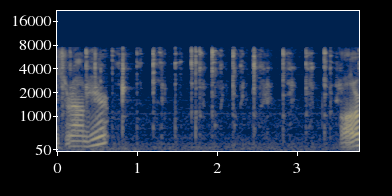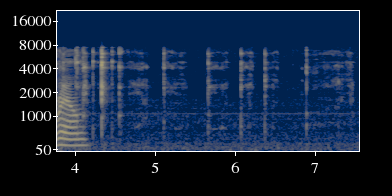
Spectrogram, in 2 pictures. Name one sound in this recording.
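A metal utensil taps and scrapes against a ceramic bowl.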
